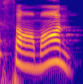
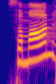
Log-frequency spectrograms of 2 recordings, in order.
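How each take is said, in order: First: सामान with a long first "aa": saa-maan; correct सामान. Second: समान with a short first "a": sa-maan; mispronounced समान. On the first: Teacher showing pupils the correct word, clearly pronounced सामान. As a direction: say सामान with both vowels held long. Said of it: "यहाँ शुद्ध उच्चारण है". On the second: Teacher showing pupils the missing matra, mispronounced समान. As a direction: say समान wrongly, clipping the first vowel to "sa". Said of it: "तो क्या है ये अशुद्ध है". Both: Shown as a demonstration.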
